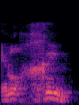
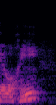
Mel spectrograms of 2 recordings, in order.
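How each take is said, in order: First: The h sound is guttural, pulled from the throat. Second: The h sound is soft, not from the throat. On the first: The speaker calls it right. "o correto no hebraico é Elohim. Então puxa lá de dentro" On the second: The speaker calls it wrong. "Nós falamos muito Elohim"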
